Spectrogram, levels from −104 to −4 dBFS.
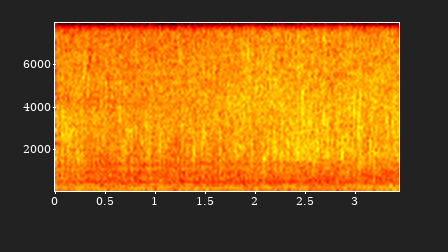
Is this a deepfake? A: no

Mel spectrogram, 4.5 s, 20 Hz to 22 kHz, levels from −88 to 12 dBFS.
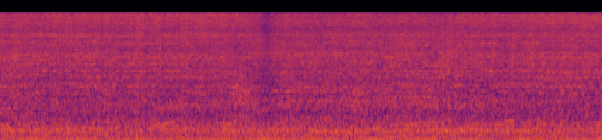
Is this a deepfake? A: no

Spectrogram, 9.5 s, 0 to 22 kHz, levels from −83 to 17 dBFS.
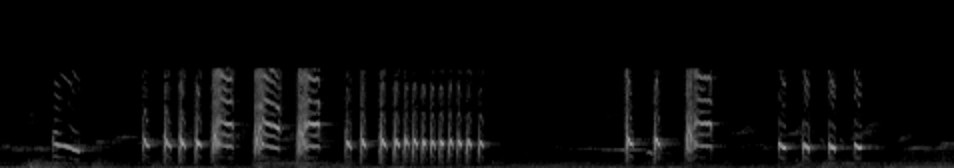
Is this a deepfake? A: no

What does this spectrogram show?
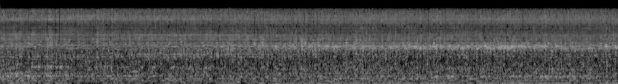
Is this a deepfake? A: yes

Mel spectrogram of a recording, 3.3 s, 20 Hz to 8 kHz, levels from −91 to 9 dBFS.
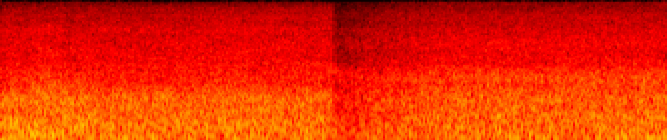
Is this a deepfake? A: no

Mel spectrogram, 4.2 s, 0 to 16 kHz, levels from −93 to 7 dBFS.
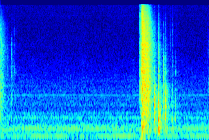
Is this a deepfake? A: no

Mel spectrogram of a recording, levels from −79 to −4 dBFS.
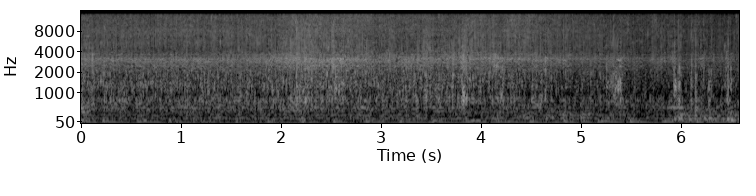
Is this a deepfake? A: yes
